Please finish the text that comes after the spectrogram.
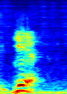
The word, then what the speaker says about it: GIF: Give is like a G sound. You know? Give. Give. Are you saying jiv? I'm just saying. Is if it wasn't a G word, like graphics, where you pronounce g instead of j, I would be okay with it. But it stands for Graphics Interchange Format, so it's GIF.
